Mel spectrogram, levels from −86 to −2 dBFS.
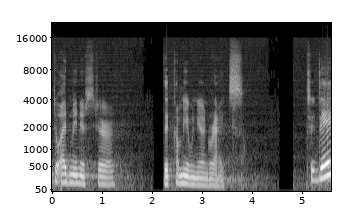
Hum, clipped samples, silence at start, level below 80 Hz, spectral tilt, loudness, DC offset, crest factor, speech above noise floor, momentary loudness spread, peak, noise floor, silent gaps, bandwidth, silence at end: none; under 0.1%; 0 s; -54 dBFS; -5 dB/octave; -19 LUFS; under 0.1%; 18 dB; 33 dB; 10 LU; 0 dBFS; -49 dBFS; none; 16.5 kHz; 0 s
